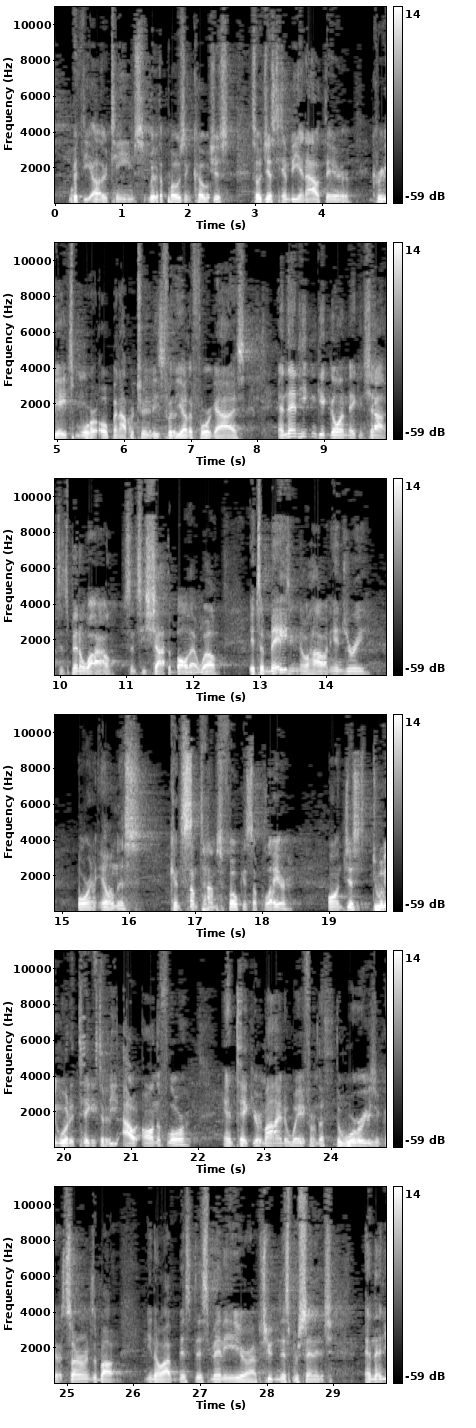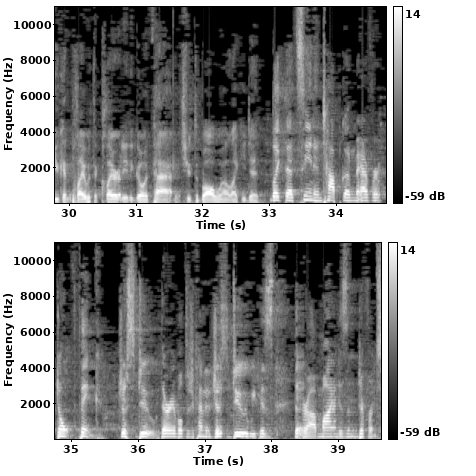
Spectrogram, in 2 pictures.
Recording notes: LIVE from MOTOR Bar & Restaurant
